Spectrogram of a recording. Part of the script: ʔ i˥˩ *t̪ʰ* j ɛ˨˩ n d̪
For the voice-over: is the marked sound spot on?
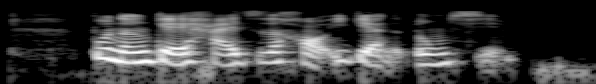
no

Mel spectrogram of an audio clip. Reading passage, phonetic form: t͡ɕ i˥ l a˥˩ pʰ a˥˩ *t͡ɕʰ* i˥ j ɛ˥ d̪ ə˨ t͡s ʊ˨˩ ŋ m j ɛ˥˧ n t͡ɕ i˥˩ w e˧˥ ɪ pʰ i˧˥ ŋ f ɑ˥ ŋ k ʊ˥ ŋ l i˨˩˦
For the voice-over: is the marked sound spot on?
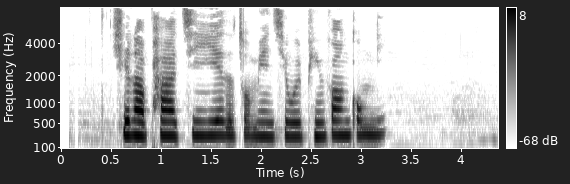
no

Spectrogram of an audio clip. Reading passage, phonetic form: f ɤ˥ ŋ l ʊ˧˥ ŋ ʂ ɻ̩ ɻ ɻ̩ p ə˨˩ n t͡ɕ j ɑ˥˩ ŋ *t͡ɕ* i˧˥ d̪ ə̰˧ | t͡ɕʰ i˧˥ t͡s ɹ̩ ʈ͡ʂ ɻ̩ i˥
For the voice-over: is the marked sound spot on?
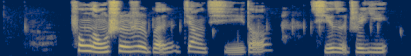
no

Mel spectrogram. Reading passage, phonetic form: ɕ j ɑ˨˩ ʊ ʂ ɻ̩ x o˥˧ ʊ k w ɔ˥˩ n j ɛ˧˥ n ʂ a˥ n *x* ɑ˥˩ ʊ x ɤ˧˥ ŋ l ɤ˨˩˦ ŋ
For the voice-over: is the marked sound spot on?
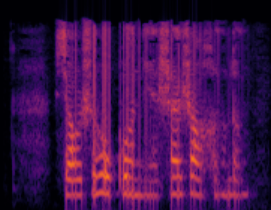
no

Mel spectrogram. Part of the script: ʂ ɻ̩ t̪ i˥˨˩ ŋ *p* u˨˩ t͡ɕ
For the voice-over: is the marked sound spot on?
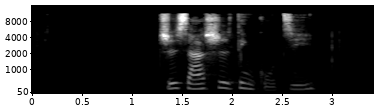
no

